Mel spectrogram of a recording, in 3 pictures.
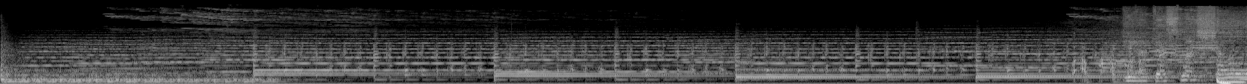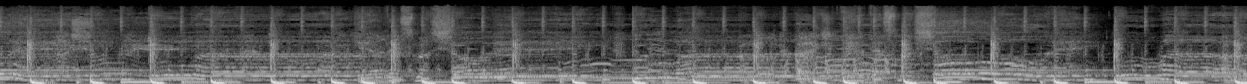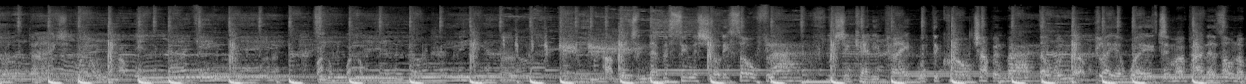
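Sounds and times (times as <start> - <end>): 
doo wop singing: 11.1 - 37.3.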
